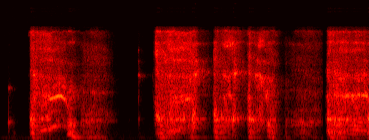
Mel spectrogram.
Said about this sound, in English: It's a non-productive cough, man. Ooh. Got to get you some Mucinex. Mucinex, young man. Even my fucking coughs are lazy as fuck, man. Non-productive fucks. Damn layabout cough.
